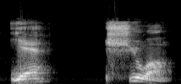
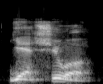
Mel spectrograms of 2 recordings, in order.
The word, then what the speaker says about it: Yeshua: in English in the Hebrew tongue it is pronounced as yeah sure that salvation Yeshua and yet she was being translated into the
